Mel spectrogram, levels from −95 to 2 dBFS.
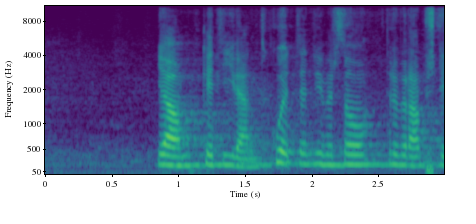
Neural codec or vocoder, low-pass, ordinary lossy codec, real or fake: vocoder, 22.05 kHz, 80 mel bands, WaveNeXt; none; none; fake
